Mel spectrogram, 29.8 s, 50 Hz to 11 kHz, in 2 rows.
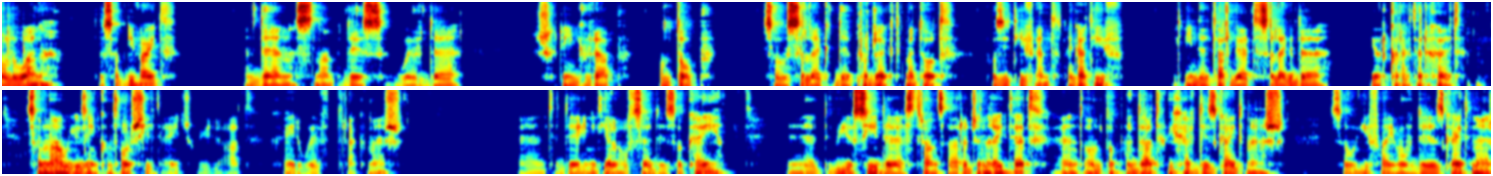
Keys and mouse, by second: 1.9 middle click, 2.3-3.4 drag, 3.4 middle click, 4.1 click, 6.2 click, 8.6-15.8 middle drag, 15.8 ctrl+shift+h, 15.8-21.8 ctrl+shift+drag, 22.1-24.7 drag, 24.7 middle click, 25.6 click, 25.8-28.3 middle drag, 27.3 Tab, 27.7 a, 28.3 click, 28.6-29.7 middle drag.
